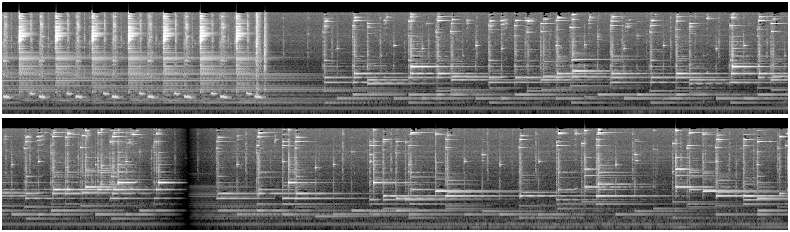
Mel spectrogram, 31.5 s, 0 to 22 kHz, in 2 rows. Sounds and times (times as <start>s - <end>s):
Clock: 0.0s - 31.4s
Music: 0.0s - 31.4s.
